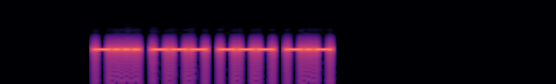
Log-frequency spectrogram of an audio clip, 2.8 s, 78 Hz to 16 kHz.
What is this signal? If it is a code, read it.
Morse code, heard as a keyed tone, about 50 wpm, 690 Hz. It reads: BOOK
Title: Multi-letter Phonemes Repeated 3x 50wpm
